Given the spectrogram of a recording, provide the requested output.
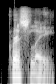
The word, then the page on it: grisly: American English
